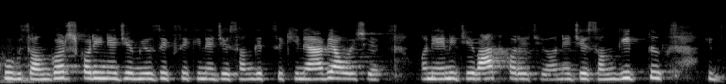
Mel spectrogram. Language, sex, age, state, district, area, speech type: Gujarati, female, 30-45, Gujarat, Morbi, urban, spontaneous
